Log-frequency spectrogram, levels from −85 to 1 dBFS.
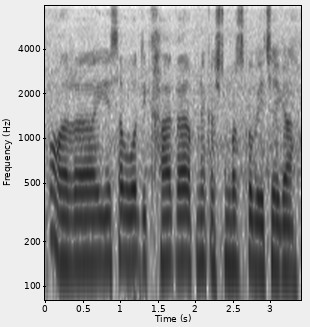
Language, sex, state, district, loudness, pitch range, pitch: Hindi, male, Gujarat, Valsad, -15 LUFS, 140-150 Hz, 145 Hz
